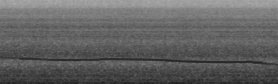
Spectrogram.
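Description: Glider variometer's continuous audio tone, its pitch drifting slowly and dropping a step near the end as the climb rate changes, over steady airflow rush in the sailplane cockpit.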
